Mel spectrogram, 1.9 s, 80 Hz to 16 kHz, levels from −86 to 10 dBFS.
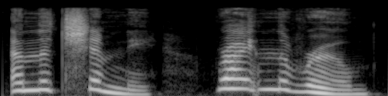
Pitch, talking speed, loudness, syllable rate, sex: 255 Hz, 215 wpm, -16 LUFS, 5.4 syllables/s, female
